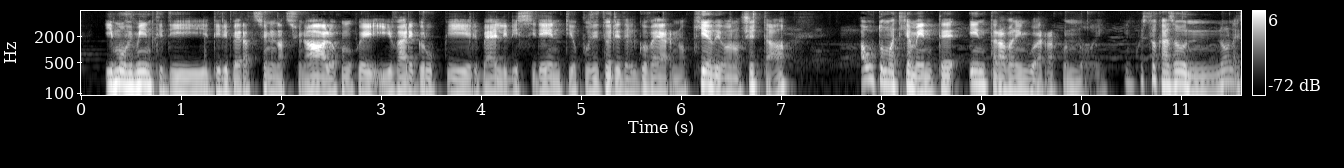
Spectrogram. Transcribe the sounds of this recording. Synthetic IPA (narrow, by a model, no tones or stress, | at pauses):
imoviment̪id̪id̪ilibeɾat̪sːjoːnenat̪sːjonaːleokːomuŋkweivaːɾiɡɾupːiɾibɛlːid̪isːid̪ɛnt̪iopːozit̪oːɾid̪elɡovɛrnokʰeaveːvanot͡ʃit̪ːa | awt̪omat̪i̥kament̪eent̪ɾaːvanoiŋɡwɛrːakonːo̰ːjiŋkwest̪okaːzononɛ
